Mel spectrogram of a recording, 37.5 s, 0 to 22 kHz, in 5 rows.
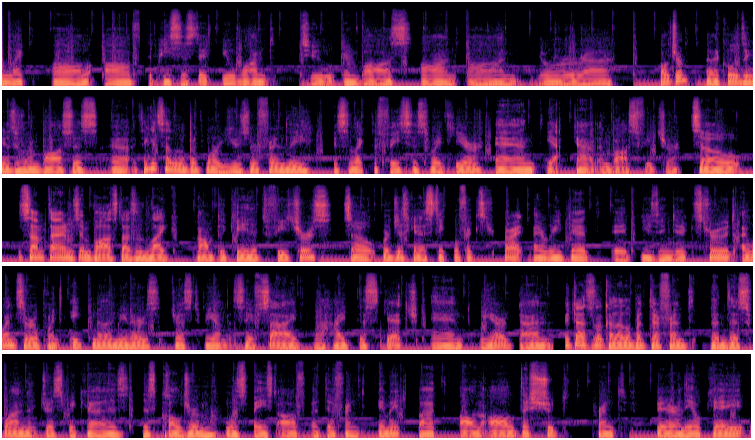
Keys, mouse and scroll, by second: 0.4 click, 1.3 click, 1.3 scroll, 2.1 click, 2.4 scroll, 3.1 click, 3.5 click, 3.9 click, 4.2 click, 5.0 click, 5.2 middle click, 5.3-6.9 scroll, 6.9 click, 7.4 click, 7.6-8.4 scroll, 9.1 scroll, 10.2 click, 10.5 scroll, 11.1 click, 12.2 scroll, 14.6-15.6 scroll, 17.1 click, 18.3 click, 18.7 click, 19.5 click, 19.9 click, 19.9 scroll, 22.2 middle click, 22.3-22.9 scroll, 23.5-23.9 scroll, 23.9 scroll down 11, 24.1-24.5 scroll up 3, 25.5 click, 25.9 scroll down 2, 26.0 middle click, 27.3 shift+middle click, 27.9 middle click, 28.0 scroll, 28.4 click, 30.1-31.3 scroll, 33.3-34.1 scroll, 34.0 click, 37.2 click, 37.2 shift+middle click.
